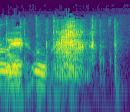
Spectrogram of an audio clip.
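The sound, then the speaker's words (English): A horse whinnies loudly, a shrill, wavering neigh that drops in pitch, followed by a breathy snort and a few short, scuffling sounds, as riders pull up to rest their horses in the shade of big rocks in rough, rocky country. “Pull up in the shade of these big rocks. We'll rest the horses a minute, and we'll head on back to the herd.”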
